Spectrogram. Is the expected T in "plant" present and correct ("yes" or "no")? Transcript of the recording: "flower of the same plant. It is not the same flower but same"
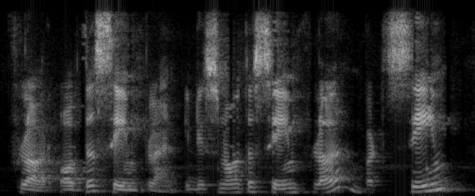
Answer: yes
